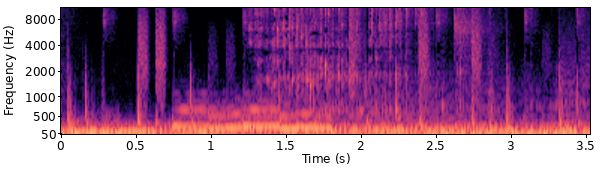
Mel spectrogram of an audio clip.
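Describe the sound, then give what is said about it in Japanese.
Beer pours steadily into a glass, a continuous bubbling, gurgling stream whose pitch rises as the glass fills, fairly loud and with no talking over it. “今日ねもうプシュってやっちゃった先になんで継ぐ音だけで我慢してね”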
